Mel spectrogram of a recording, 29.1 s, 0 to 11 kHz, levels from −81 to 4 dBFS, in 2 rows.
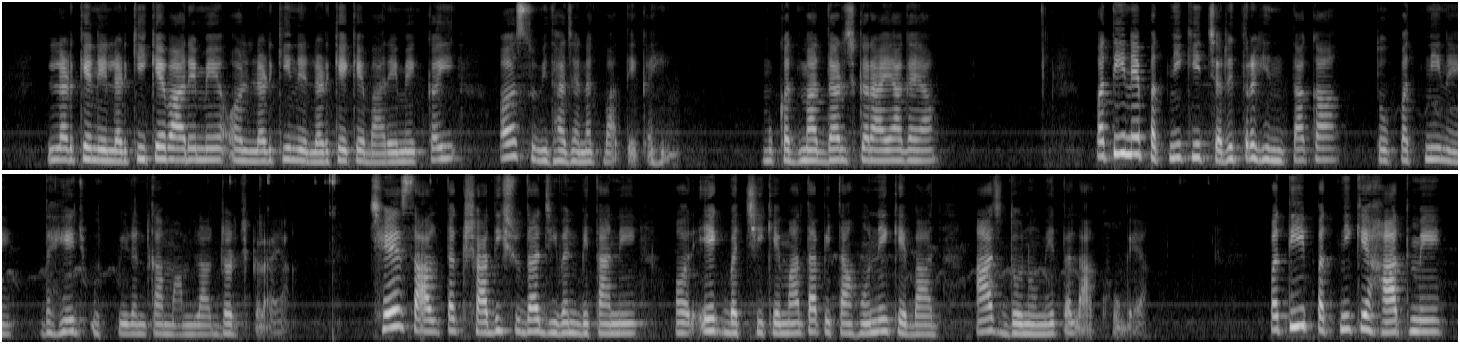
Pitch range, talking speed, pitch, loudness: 190-230 Hz, 130 wpm, 205 Hz, -26 LUFS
